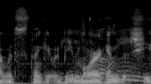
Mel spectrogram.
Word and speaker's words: Morrigan: do it for our first look at the Morrigan, guys. She's really interesting. I don't know why they pronounce it that way. I would think it would be Morrigan, but she says the Morrigan, and so does all her lore.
